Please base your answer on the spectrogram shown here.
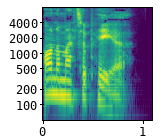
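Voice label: "onomatopoeia", British English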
